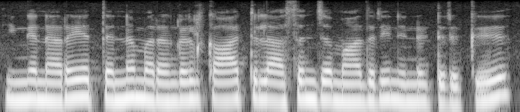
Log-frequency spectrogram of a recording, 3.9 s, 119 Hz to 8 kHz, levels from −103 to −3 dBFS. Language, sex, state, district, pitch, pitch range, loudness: Tamil, female, Tamil Nadu, Kanyakumari, 185 Hz, 175-190 Hz, -12 LUFS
